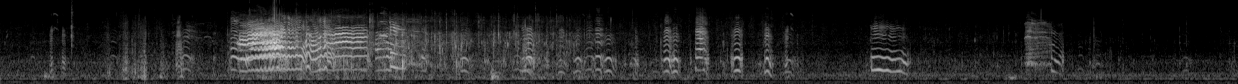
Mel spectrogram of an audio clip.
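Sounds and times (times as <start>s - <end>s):
Sooty Gull Ichthyaetus hemprichii calling: 1.8s - 7.8s.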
